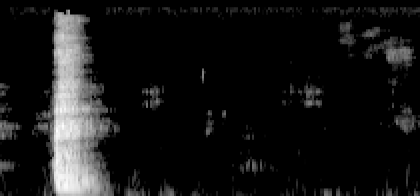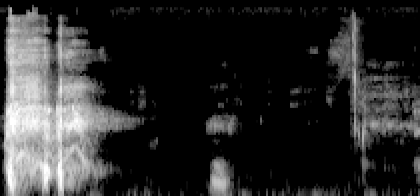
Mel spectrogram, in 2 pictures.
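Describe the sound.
Coughing and throat clearing from a tickle in the throat: one sharp cough, then after a long pause a rougher, louder burst of several rapid hacks, followed by a few faint clicks.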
